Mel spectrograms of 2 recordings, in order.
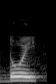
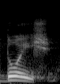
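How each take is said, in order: First: The word ends on the vowel, no s. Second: The word ends with an s sound. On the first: A child still acquiring the language says it this way. "ela vai apagar finalmente, ela vai falar doi" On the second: This is the standard form. "em vez de dois"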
